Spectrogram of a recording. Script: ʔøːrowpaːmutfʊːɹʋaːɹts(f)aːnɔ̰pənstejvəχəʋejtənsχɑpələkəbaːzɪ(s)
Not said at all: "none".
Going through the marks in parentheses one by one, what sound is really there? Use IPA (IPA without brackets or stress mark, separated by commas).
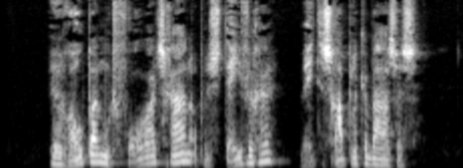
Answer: χ, s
